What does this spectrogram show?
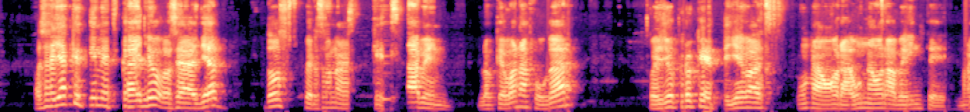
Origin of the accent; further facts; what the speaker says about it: Mexico; Yo soy el enviciador mexicano de Aristella.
